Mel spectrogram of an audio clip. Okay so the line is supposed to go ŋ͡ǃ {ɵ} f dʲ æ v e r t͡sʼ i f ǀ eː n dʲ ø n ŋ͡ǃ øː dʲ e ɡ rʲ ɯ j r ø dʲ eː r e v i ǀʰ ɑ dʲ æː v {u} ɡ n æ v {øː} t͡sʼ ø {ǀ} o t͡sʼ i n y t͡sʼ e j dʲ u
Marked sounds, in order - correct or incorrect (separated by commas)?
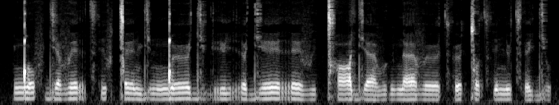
incorrect, incorrect, correct, correct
